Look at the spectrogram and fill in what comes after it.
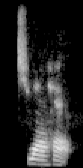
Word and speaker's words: Svaha: Swaha, S V A H A.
